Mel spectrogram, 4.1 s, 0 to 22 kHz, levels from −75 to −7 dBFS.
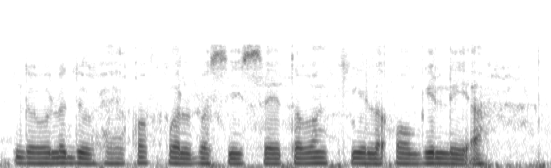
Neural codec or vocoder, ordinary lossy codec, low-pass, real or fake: codec, 16 kHz, 8 kbps, FunCodec, trained on Chinese and English, 25 frames a second; none; 7.2 kHz; fake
